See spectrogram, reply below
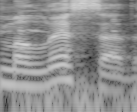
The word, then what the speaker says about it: M3LL155X: M3LL155X, pronounced Melissa, though.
